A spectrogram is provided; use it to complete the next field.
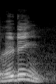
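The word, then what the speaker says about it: read: রিডিং, আইএনজিটাকে হাঁটিয়ে দেবো, রিডের 3টে form তো সেম, তাহলে পাস্ট ফর্ম রিডি, উচ্চারণটা রেড হয়, ব্যাস হয়ে গেল।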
